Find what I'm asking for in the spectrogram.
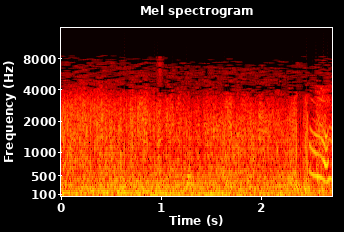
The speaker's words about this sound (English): That bomb would have blown us all the way back to town.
